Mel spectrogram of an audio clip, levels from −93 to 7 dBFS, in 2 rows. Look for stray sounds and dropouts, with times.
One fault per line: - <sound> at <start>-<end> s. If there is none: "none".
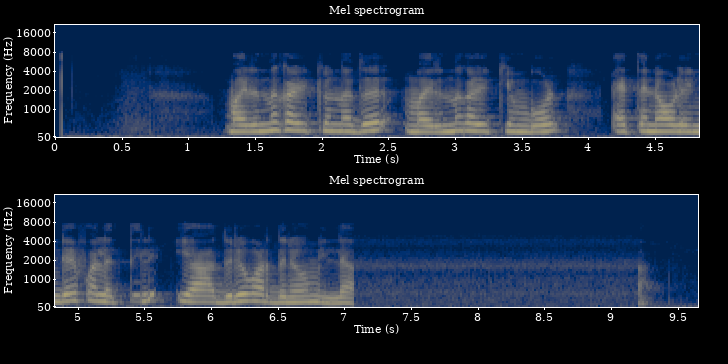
none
